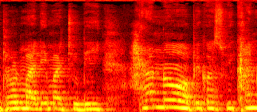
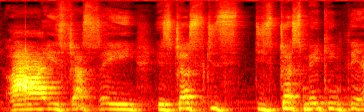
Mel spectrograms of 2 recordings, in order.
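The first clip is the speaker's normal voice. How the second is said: mock brush-off with a drawn-out "Ah"; dismissive. Listener shrugging off a person's threat about the economy, mock dismissive. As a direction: wave it away slowly, imitating a doubter. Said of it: "you must not take light".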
